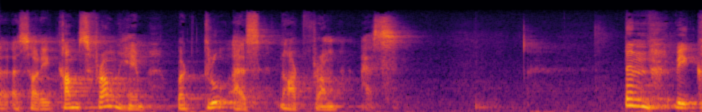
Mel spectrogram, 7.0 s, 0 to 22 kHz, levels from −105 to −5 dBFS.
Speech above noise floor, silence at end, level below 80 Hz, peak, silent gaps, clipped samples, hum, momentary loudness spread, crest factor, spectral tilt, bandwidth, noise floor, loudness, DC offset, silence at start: 31 dB; 0 s; -64 dBFS; -8 dBFS; none; under 0.1%; none; 13 LU; 22 dB; -4 dB/octave; 15 kHz; -60 dBFS; -29 LUFS; under 0.1%; 0 s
